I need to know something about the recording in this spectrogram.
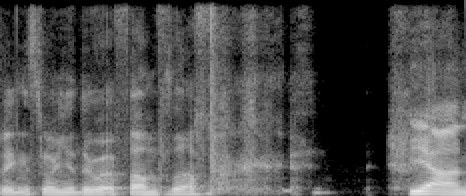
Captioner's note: chuckling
